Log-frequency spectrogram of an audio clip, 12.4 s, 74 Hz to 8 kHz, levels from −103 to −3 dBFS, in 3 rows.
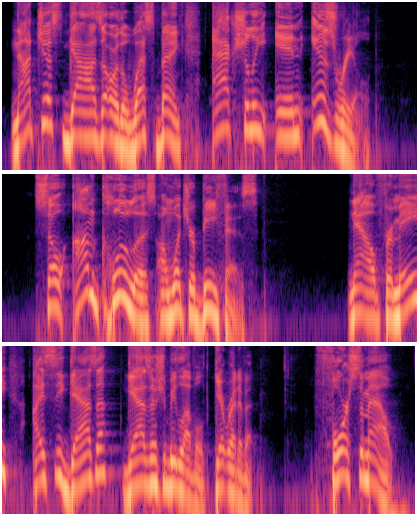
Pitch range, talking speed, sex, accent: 120-165 Hz, 170 wpm, male, American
